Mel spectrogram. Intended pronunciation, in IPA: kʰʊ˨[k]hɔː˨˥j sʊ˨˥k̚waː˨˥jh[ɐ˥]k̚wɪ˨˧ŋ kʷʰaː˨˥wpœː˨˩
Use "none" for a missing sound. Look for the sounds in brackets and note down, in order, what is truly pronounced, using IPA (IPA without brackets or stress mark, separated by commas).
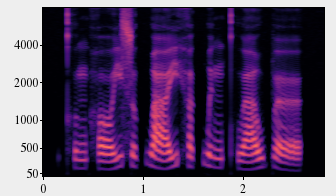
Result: ŋ, ɐ˨˥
